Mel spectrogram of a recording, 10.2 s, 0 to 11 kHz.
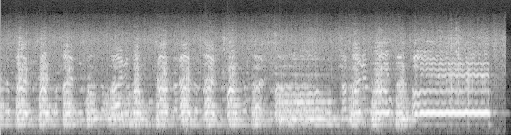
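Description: Early 1906 gramophone recording, thin and narrow in range, of a bass-baritone singing the last bars of an opera aria in Russian with accompaniment. Near the end he holds a long final note with vibrato, and then the recording stops abruptly.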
